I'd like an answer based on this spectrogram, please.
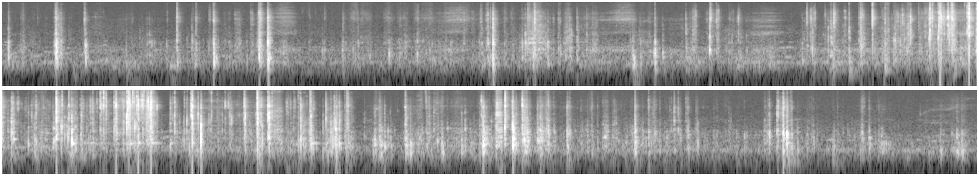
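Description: Toy packaging being crinkled and torn open by hand: scattered crackles and clicks, growing into a dense, louder stretch of crinkling through the middle, then thinning out again.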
